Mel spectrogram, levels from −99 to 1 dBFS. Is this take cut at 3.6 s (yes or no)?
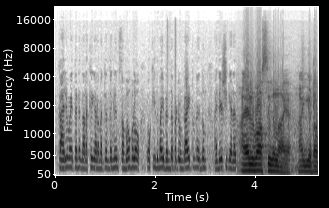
yes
